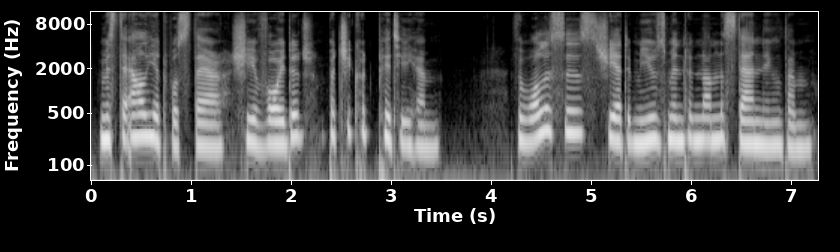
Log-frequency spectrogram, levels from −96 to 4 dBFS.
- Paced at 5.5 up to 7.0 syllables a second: No, 5.2 syllables/s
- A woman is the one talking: Yes, female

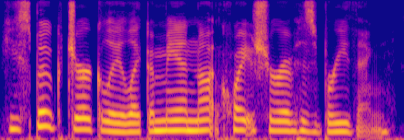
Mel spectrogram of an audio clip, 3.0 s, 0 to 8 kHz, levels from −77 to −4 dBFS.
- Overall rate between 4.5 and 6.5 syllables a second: Yes, 5.9 syllables/s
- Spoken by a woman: Yes, female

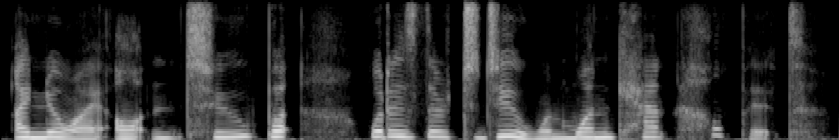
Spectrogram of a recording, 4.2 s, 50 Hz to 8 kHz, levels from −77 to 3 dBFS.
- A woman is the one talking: Yes, female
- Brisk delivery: Yes, fast, 230 wpm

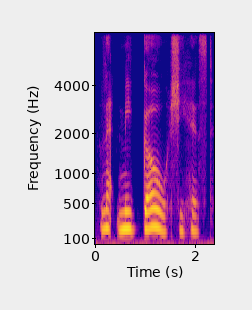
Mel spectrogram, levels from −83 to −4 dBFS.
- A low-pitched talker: No, high, 190 Hz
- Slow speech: Yes, slow, 125 wpm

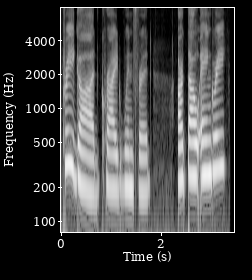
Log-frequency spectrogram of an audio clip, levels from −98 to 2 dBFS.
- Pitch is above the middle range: Yes, high, 225 Hz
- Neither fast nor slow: No, slow, 120 wpm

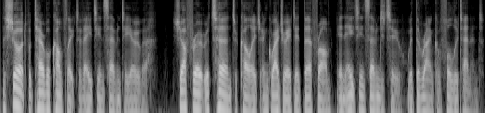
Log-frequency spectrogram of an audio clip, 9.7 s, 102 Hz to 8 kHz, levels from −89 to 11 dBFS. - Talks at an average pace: Yes, average, 160 wpm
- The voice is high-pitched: No, very low, 95 Hz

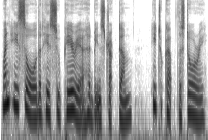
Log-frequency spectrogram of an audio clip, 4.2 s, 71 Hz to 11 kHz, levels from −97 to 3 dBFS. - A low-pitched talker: No, medium, 185 Hz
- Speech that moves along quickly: Yes, fast, 215 wpm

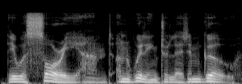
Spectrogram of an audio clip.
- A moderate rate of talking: No, fast, 225 wpm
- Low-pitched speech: Yes, low, 110 Hz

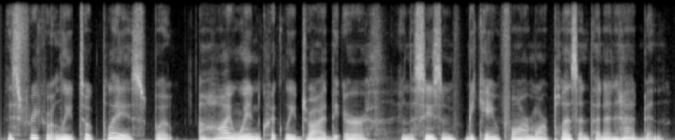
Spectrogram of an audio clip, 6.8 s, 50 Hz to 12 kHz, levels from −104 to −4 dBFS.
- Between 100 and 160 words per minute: No, fast, 205 wpm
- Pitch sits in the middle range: Yes, medium, 175 Hz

